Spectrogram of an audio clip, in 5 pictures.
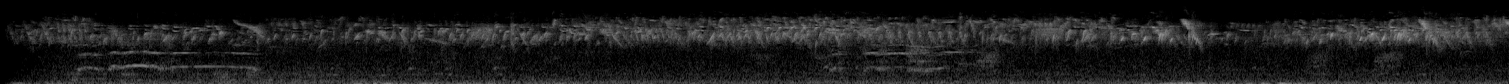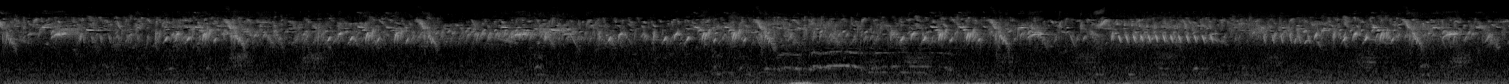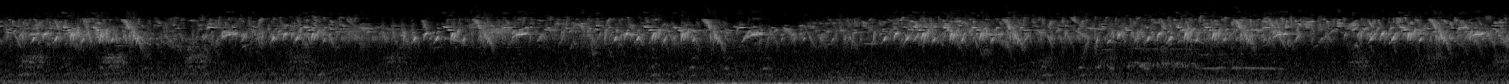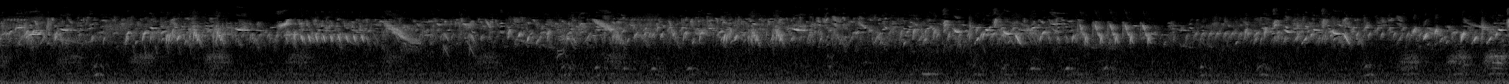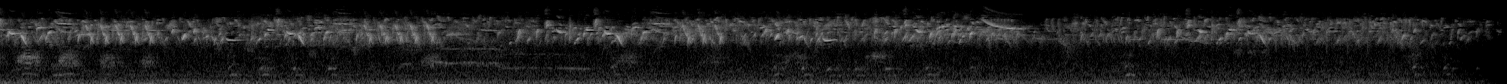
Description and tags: morning birds
Birds singing at sunrise on a hill near Forlì in Italy recorded by Massimo Portolani
birds, singing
